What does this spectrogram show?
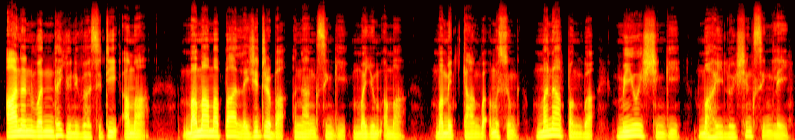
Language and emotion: Manipuri, neutral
